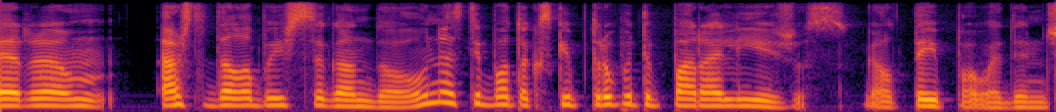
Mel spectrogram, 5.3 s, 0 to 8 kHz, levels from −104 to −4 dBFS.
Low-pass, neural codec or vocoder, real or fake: 7.2 kHz; none; real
